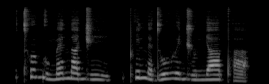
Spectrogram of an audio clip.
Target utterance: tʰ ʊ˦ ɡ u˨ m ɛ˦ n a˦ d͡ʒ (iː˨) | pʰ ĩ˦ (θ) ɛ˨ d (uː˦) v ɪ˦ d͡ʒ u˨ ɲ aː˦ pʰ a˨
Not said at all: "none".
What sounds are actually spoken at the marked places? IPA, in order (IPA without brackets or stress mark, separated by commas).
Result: iː˦˨, n, uː˦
